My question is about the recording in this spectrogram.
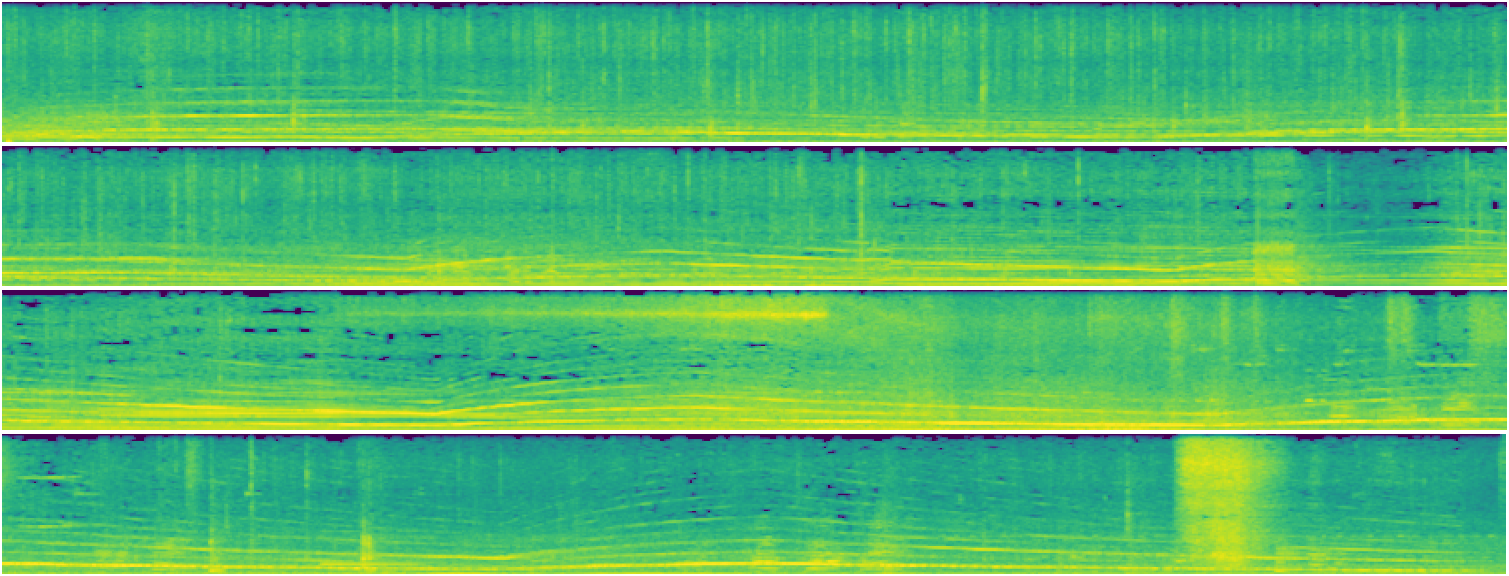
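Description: Fire engine sirens wailing, at least two overlapping, each rising quickly and falling away over about two seconds. A lower siren tone slides slowly down underneath, over a low engine rumble.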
